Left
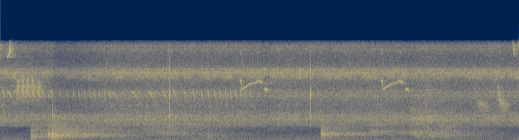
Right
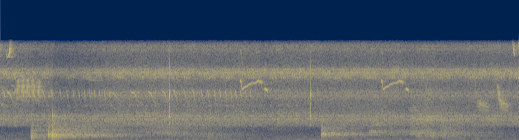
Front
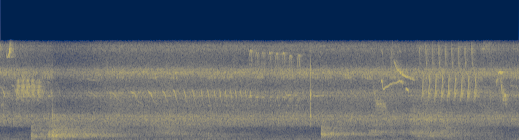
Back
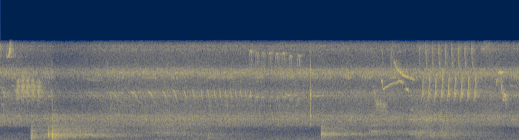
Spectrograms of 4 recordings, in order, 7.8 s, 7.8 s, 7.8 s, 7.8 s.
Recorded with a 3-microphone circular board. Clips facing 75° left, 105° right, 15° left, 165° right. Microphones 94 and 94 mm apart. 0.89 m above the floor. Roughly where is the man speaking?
No man speaking in this recording.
